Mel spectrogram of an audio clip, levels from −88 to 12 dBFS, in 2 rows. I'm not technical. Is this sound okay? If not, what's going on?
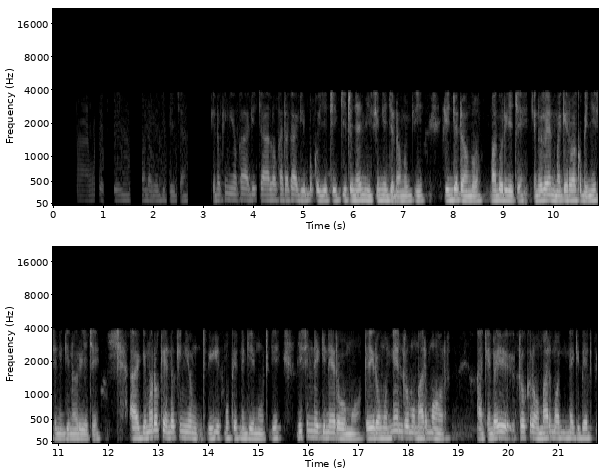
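No. Three things went wrong.

Throughout, the speech was squeezed through the G.729 codec, a compression system built for internet phone calls. Instead of storing the actual sound, it stores a rough recipe for the voice and rebuilds it at the other end, and it throws away everything above 4 kHz. So the whole clip sounds muffled like a phone line, with a slightly rough, artificial edge on the voice.

At the start, the clip fades in up to about 5.98 s, but that fade suffers from truncation distortion. The volume control doing the fade kept too little detail, which fits a fade handled at about 8 bits, with no added smoothing noise. When the level is very low, the sound wave becomes a few coarse steps. From 0 to about 5.03 s especially, the quiet sound turns gritty.

Three times, pieces of the call got lost on the way and the codec covered the gap with VoIP packet loss concealment. It guesses what came next by repeating its last bit of voice while fading it down, and the voice then needs a moment to recover. 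This happens at 9.39 to 9.50 s, 13.74 to 13.88 s, and 19.25 to 19.44 s, just after "en romo mar mor". Each spot brings a short buzzy, stretched or noisy sound, then weak, distorted speech that takes a moment to recover.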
